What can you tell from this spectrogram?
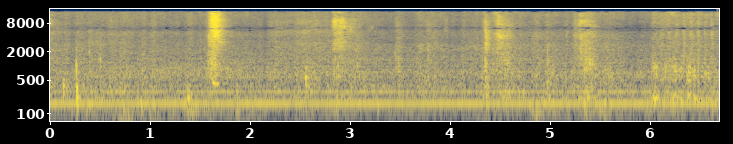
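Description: A wet Maltese rolling and rubbing itself on a towel, with four short rushing bursts, the loudest about a second and a half in, over a steady low hum.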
